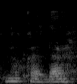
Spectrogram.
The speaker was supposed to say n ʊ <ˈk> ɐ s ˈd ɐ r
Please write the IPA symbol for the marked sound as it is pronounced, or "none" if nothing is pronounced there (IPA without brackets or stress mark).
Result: k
